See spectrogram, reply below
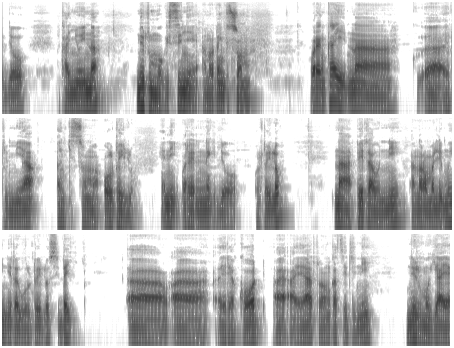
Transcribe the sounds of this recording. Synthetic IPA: d͡ʒɔ˦ | ka˨ɲo˦i˦na˦ | ni˦tu˨mo˨ki˦si˦ɲɛ˨a˨nɔ˨˦ta˦ŋki˨so˨ma˨ | wa˦ɾɛ˦˨ŋka˦i˨na˦˨ | tu˨mi˨a˦ | a˨ŋki̥˨so˦ma˨ʔo˦lto˦i˨lo˨ | hḛ˦nḭ˨wa̰˦ɾɛ˨nɛ˨ne˦ki˨d͡ʒɔː˦˨ | lto˦i˦lo˦ | na˦˨pe˨˦ta˨wu˨ni˦a˨na˦ɾɔ˨ma˦li˦mi˦ni˦ta˨wo˨lto˦i˦lo˦si˦da˦j | a˨ | i˨ɾe˨kɔ˦da̰˨ja˦ta˨˦ŋka˦se˨ti˨ni˦ | ni˦tu˨mo˨ki˦a˦˨ja˦

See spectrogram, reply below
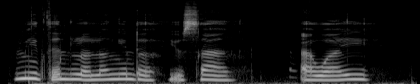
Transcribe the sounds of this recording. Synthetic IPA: mi˦˨t̪ə˦nlɔ˨lɔ˦ŋi˦ndɔ˨jṵ˨sa˦˨ŋ | a˨wa˨˦ji˦

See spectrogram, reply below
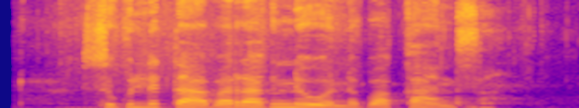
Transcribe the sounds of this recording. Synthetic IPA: si˨ku˦li˦ta˨βa˦ɾa˦ki˦nɛ˦wɔ˨na˨βa˦kaː˦nt͡sa˨

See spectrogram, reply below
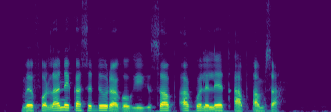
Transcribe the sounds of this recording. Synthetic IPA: me˨fɔ˨la˦nɪ˦ka˦se˦du˦ɾa˨ɡo˨ɡi˨ɡi˦sa˦pa˦kwɛ˦lɛ˨lɛ˦t̪a˨pa˦msa̰˨

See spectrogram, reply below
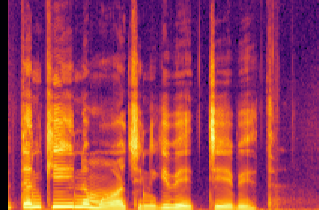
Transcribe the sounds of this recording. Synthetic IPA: t̪ːɛ˦nki˦nɛ˦m˨a˨t͡ʃi˨ni˨ki˦βe˨t͡ʃe˨bet̪

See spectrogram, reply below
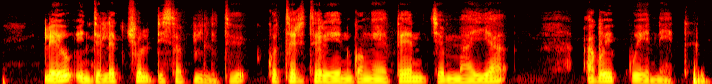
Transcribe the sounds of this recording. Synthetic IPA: le˨˦u˦ʔi˨ntɛ˨lɛ˦k̚t͡ʃua˦ldi˨sa˨bi˦li˨ti˨ | kɔ˦te˦ɾite˦ɾe˨nkɔ˨ŋɛ˨t̪ɛ˦nt͡ʃe˨ma˨ja˦ | a̰˨kɔ˦i˦kwe˨nɪ˨t

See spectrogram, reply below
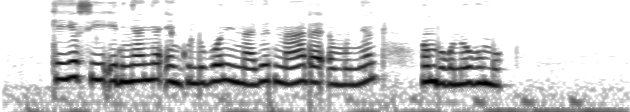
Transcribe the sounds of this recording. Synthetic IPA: ke˦jo˦si˦i˨nɲa˦ɲa˦ʔe˨ŋku˨lu˨bo˦ni˨na˨bi˦ɾna˨˦da˨ʔo˨mu˨ɲa˦no˦mbu˨ɡu˨no˦ɡu˦mbu˨k̚

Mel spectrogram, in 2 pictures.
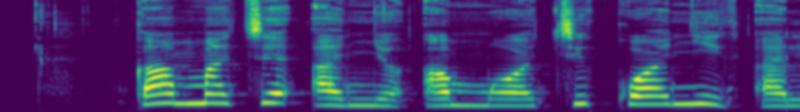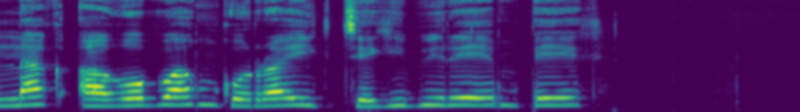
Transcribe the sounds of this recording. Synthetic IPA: ka˦ma˦t͡ʃɛ˦a˨ɲɔ˨a˨mɔ˨t͡ʃi˦kwɔ˦ɲi˦˨ka˨la˦ka˨kɔ˦ba˦ŋɡo˨ɾa˦i˦kt͡ʃe˨ki˦bi˦ɾe˦mpe˦k

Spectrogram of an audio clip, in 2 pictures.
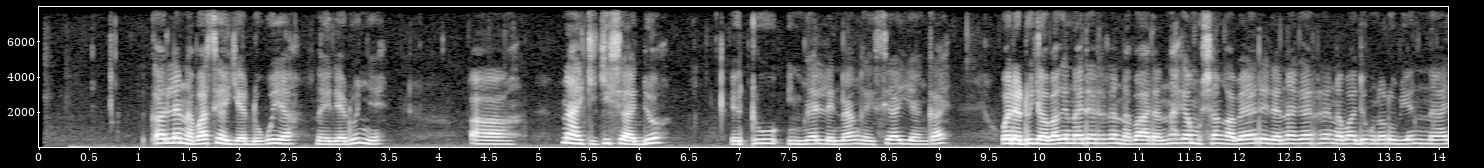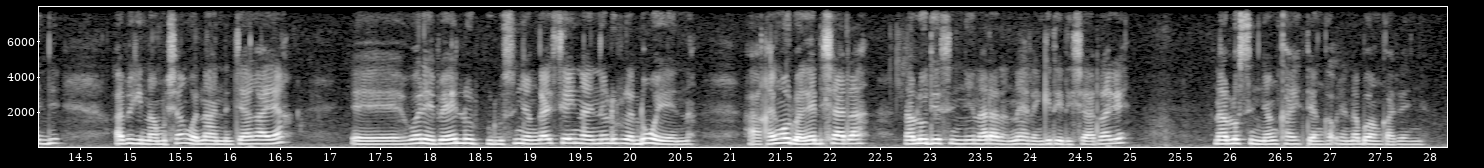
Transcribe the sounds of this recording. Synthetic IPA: ka˦lɛ˦na˨βa˦sja˦ɣa˨do˨ku˦ja˦na˨i˨ɾɛ˨ɾu˦ɲɛ˦ | a˨ | na˨ki˨ki˦ʃa˨d͡ʒo˦ | e˨tu˦i˨ɲa˦lɛ˨na˦ŋɡa˨i˨sja˦ja˨ŋɡa˦i˦ | wɛ˦ɾɛ˨t̬u˦ka˨βa˦kɛ˦na˦ɾa˦ɾɛ˦ɾa˦na˨βa˦ta˨na˦ka˦mu˨ʃa˦ŋɡa˨βɛ˦a˦ɾɛ˦˨ɾɛ˨na˦ka˦ɾe˦ɾa˦na˨βa˦d͡ʒo˦ku˨na˦ɾo˨βi˨e˦n˦na˦d͡ʒɛ˦ | a˦βi˦ki˨na˨mu˨ʃa˦ŋɡɔ˨na˨nɛ˨t͡ʃa˦ka˦ja˦ | βo˦ɾɛ˨βɛ˦lo˦˨lu˨si˦ɲa˨ŋɡa˦i˦sja˦i˦na˨˦ne˦lo˦ɾu˦ɾa˨do˦ɣo˨jɛ˨na˨ | a˨ka˨i˦ŋo˦ɾwa˨kɛ˦di˦ʃa˦ɾa˦ | na˨˦lo˦ɾje˦si˦ɲi˦na˦ɾa˨ɾa˨na˦ja˨ɾɛ˨ŋɡe˦ɾe˨ɾi˨ʃa˨ɾa˦kɛ˦ | na˦lo˦si˨ɲa˦ŋka˦i˦tɛ˨ŋa˦ɾɛ˨na˦βa˦a˨ŋɡa˨ɾɛ˦ɲa˨

